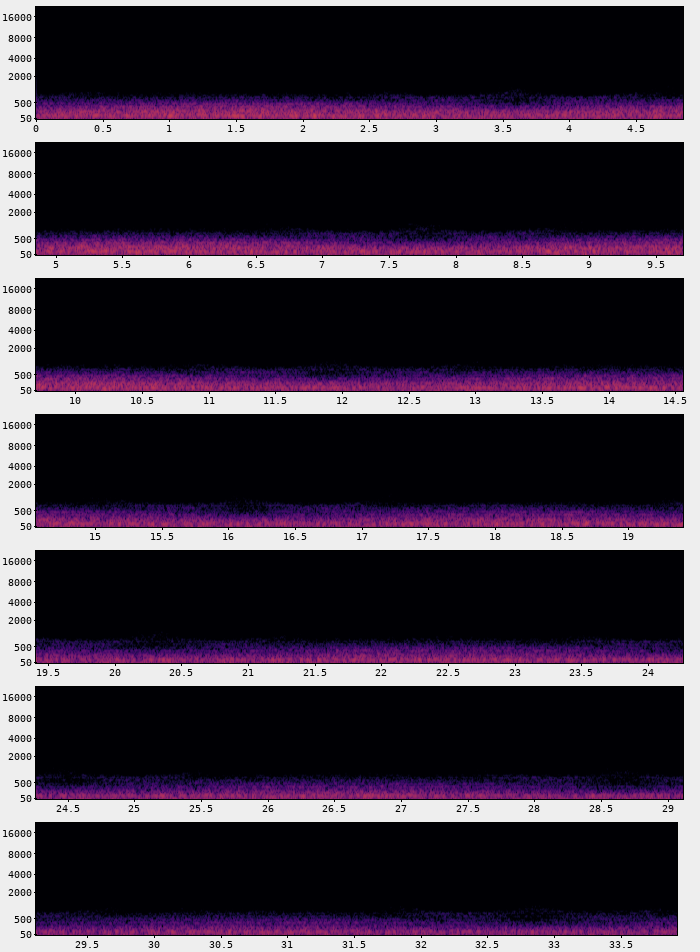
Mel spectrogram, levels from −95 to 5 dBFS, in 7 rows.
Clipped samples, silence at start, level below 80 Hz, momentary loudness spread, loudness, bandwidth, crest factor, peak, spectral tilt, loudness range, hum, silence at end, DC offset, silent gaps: under 0.1%; 0 s; -62 dBFS; 9 LU; -56 LUFS; 1.8 kHz; 16 dB; -38 dBFS; -14.5 dB/octave; 7 LU; none; 0 s; under 0.1%; none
